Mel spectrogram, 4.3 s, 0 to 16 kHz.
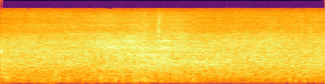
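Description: Boeing 767-300 jet airliner's engines running at low taxi power as it taxis, a steady, even engine noise with no change in pitch.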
